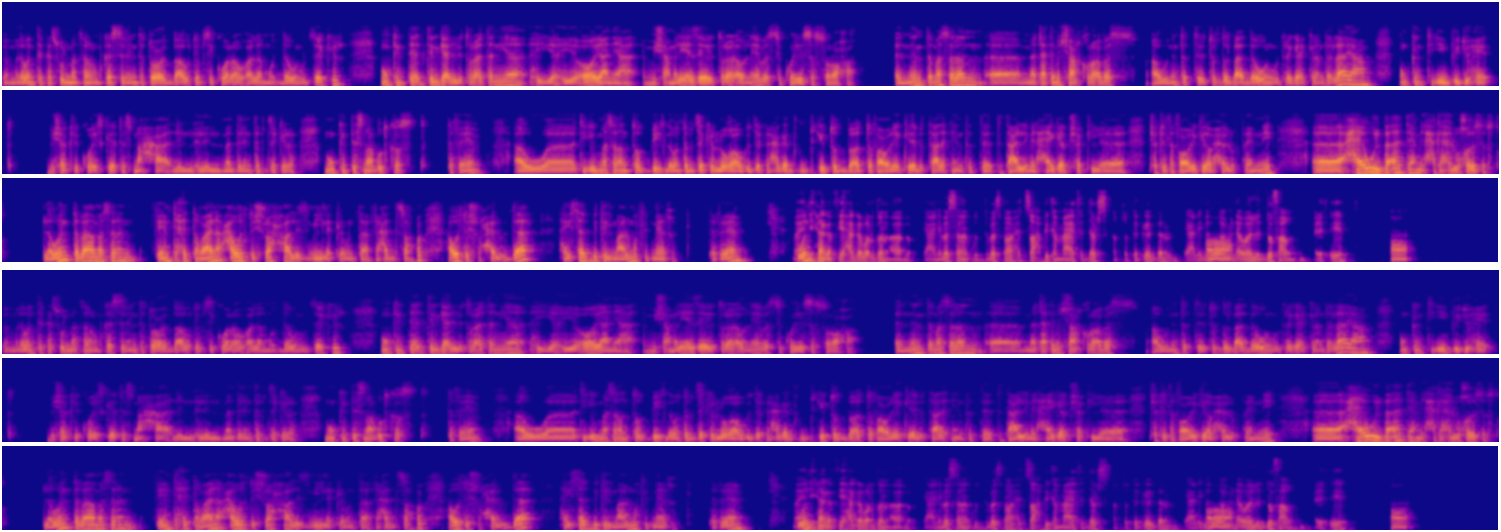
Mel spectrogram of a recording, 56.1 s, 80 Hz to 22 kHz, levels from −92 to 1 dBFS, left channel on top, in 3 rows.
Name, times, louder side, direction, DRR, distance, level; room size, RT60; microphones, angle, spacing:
voice 1, 0.0-10.6 11.2-14.1 14.4-18.6 19.3-23.8 24.3-24.7 25.1-37.3 37.9-44.1 44.4-45.8 46.3-46.7 47.0-47.1 47.4-47.8 52.5-52.8 54.8-55.0, left 5 dB, 55° left, 0.4 m, -30 dB
voice 2, 47.3-51.2 51.6-54.2, left 5 dB, 80° left, 0.9 m, -41 dB
5.6 x 3.4 x 5.7 m
head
